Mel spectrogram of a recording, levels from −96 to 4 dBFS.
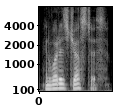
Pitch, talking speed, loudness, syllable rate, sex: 140 Hz, 215 wpm, -16 LUFS, 6.5 syllables/s, male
